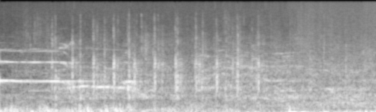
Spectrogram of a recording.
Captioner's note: applause and cheering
